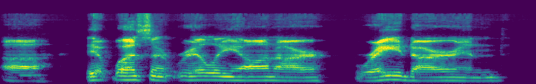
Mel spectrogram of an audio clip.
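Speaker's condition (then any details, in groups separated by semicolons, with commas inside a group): Primary lateral sclerosis, bulbar onset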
